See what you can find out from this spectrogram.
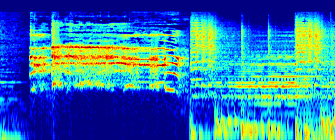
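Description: A rooster crows loudly, one long drawn-out call with a harmonic, strained tone, followed immediately by a second crow overlapping a deeper background rumble.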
